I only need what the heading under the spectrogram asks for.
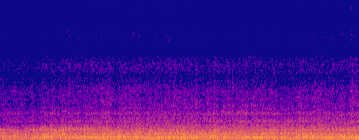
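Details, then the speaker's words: Maytag front-load washer, customer complaint of loud noise, in diagnostic spin mode: steady whirring roar building as the drum spins up, no knocks; drum bearing confirmed shot, play felt at the drum. "that's that's hundred percent the bearing the bearing is shot on it"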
